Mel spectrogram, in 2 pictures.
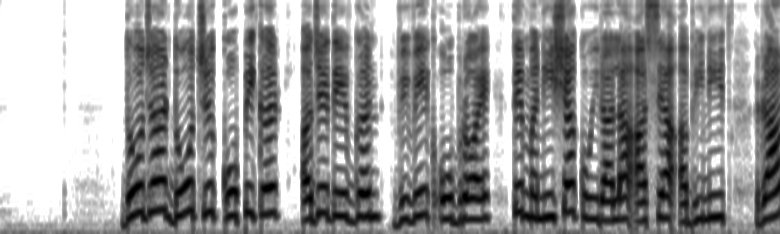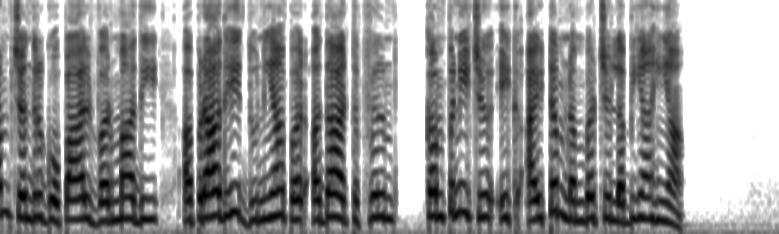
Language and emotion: Dogri, neutral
